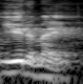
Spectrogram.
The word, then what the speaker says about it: Udimi: A few people pronounce it Udemy or Udemy or Udemy or whatever it is. I call it Udemy. Okay, so I will be just calling it Udemy. So it's UDIMI, and that is a solo ad service provider.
